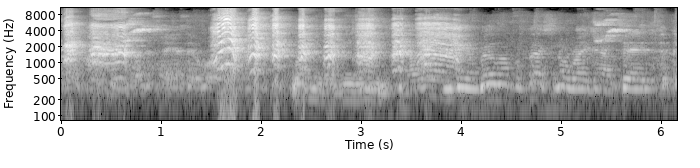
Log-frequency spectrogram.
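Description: A cockatoo gives a harsh, voice-like babble breaking into a burst of rapid, raspy laughing pulses, then trails off in hoarse chatter.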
